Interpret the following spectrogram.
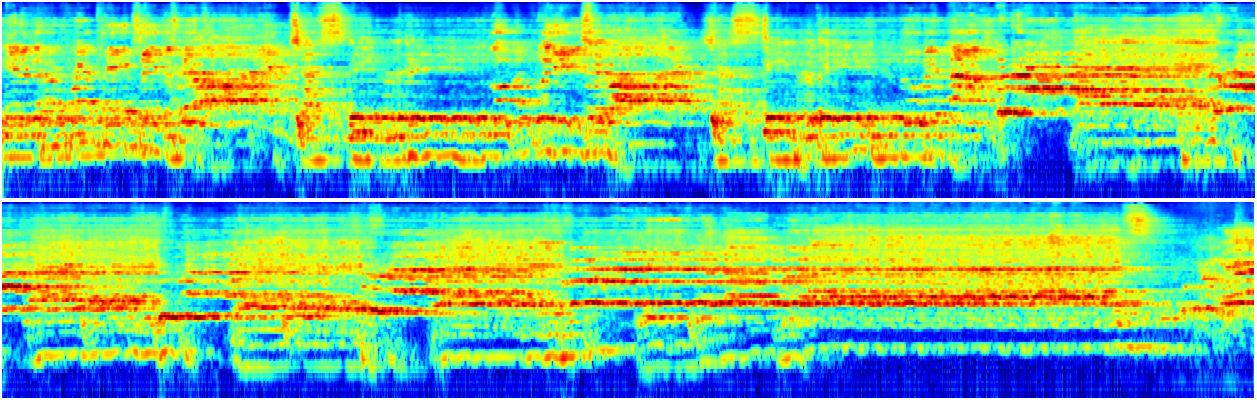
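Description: Large mixed choir of men, women and children singing a gospel hymn a cappella in parts, holding one long chord near the end.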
